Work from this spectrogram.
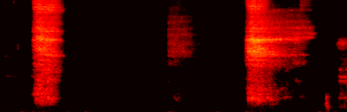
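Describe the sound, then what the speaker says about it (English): Deep breaths drawn and pushed out through the mouth during a calming anxiety-therapy exercise: a strong exhale, a softer breath, then another long, loud exhale, separated by silence. "And while breathing out, breathe out through your mouth."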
